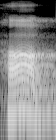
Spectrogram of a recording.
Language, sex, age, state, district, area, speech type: Odia, male, 18-30, Odisha, Puri, urban, read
